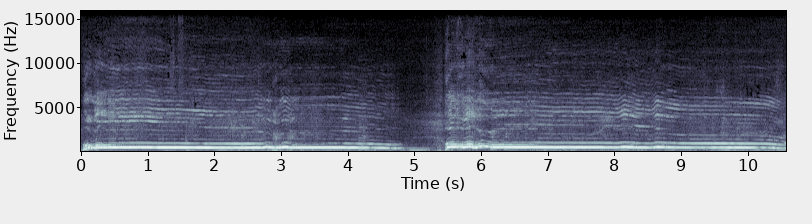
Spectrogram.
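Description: howling

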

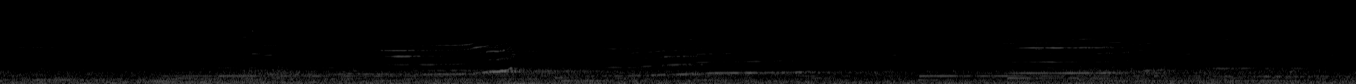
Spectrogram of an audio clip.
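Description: whale song

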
